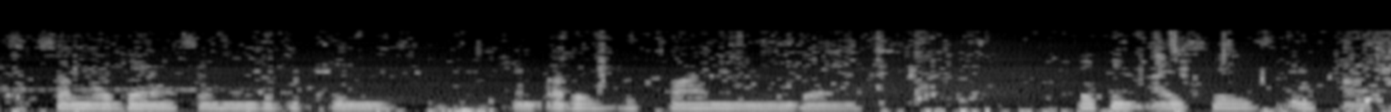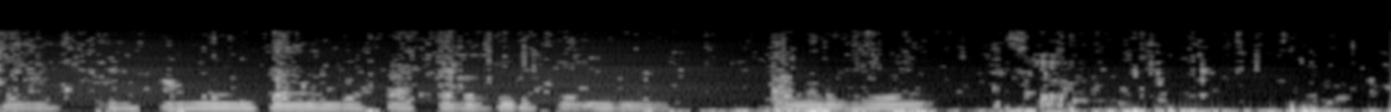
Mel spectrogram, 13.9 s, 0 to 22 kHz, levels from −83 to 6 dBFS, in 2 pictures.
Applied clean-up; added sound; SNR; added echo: classical method spectral subtraction.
